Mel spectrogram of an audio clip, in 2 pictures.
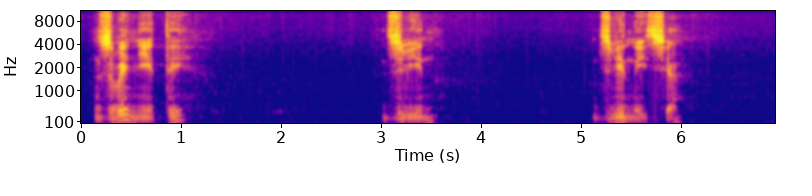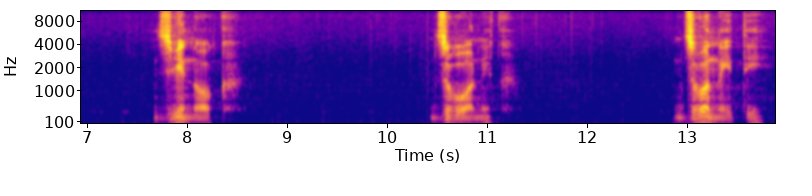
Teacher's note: переходимо до звука ДЗ приголосний ДЗ такий же злитий суцільний як і Дж твориться він так як і глухий ц але з участю голосу наводимо слова у яких на місці правописних ДЗ вимовляється один звук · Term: звук ДЗ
